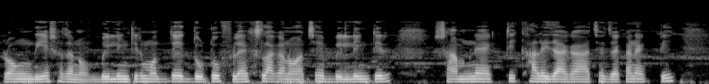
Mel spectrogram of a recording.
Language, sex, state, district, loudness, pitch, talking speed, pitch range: Bengali, male, Tripura, West Tripura, -17 LUFS, 130 Hz, 145 wpm, 120-135 Hz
